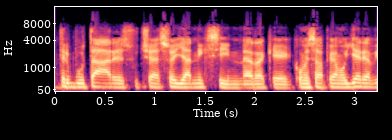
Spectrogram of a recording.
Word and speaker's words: Sinner: Poi si pronuncia Sinner, sentito ieri sera a tavola.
